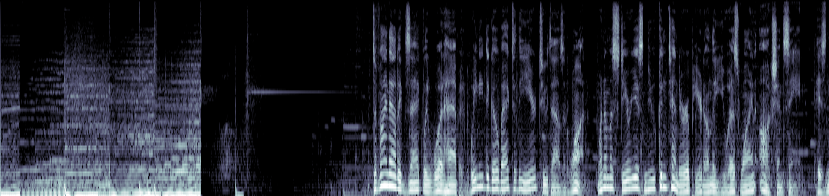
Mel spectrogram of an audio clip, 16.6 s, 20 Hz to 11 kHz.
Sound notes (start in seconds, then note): 0.0 light suspenseful music; 4.0 mascot gasps; 4.9 bell dings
